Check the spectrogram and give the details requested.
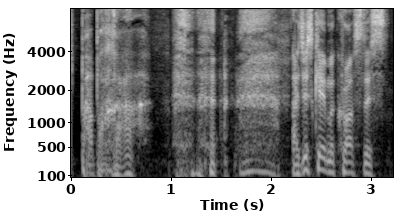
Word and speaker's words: Barbara: And I said this was by Barbara, but James's mother-in-law, who is French, corrected me and said it's Barbara.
